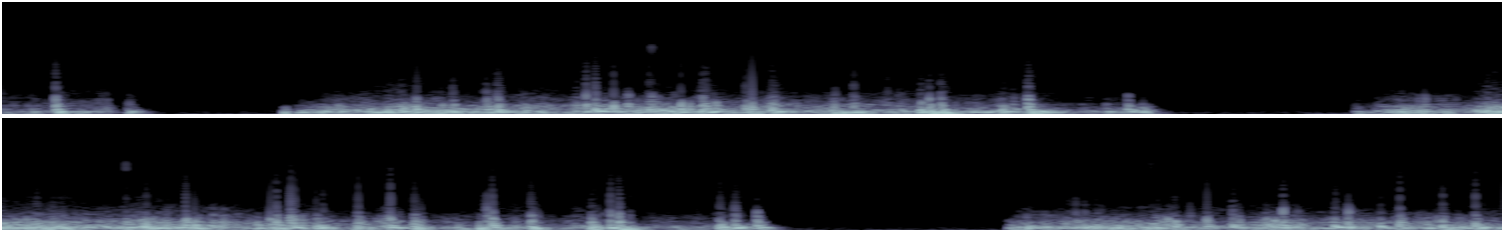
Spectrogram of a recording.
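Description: Long nails on both hands scratch and tap across a small, flat purple silicone lattice mat resting on the microphones. This produces dense, muffled thumping and rustling that is deep and low-heavy, with quick taps throughout. The sound comes in several long bursts separated by short silent pauses.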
